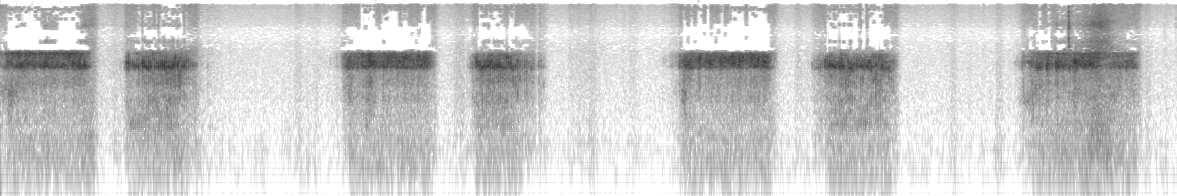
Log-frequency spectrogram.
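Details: Snoring heard over a phone line: paired breathy, rasping sounds in regular cycles with quiet gaps, muffled by the phone.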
